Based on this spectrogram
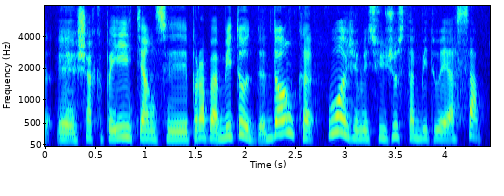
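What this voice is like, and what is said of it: Non-native accent in French. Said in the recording (French): “Il y a des personnes qui trouvent mon accent mignon ... Il y a des personnes qui trouvent ça totalement incompréhensible.”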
